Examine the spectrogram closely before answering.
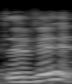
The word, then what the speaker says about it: Devitt: I heard that Prince, is it Devitt? Is that how you pronounce it? Yeah, Prince Devitt, yeah.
